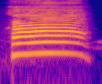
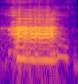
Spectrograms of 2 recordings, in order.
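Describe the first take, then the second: First: It is a scream in a put-on woman's voice. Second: It is a scream in his own voice.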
